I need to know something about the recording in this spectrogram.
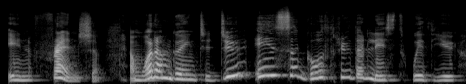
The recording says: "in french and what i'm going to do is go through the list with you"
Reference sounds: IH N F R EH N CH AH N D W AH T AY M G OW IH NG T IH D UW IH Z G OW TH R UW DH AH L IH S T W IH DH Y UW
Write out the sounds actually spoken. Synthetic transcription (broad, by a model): IH N F R EH N CH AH N W AH T AY M G OW IH NG T IH D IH IH Z G OW TH R UW DH AH L IH S T W IH DH Y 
